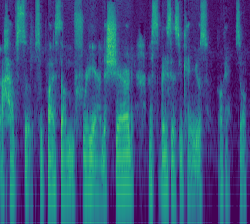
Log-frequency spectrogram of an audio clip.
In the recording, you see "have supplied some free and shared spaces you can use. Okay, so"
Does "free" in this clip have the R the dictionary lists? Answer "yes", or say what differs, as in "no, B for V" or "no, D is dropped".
yes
